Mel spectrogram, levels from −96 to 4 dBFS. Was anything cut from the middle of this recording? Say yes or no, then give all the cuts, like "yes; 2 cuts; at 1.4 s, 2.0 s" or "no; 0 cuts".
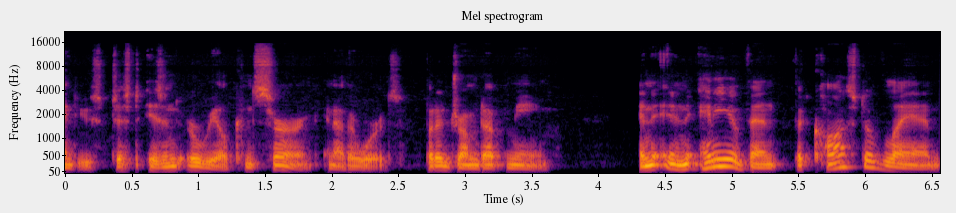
no; 0 cuts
